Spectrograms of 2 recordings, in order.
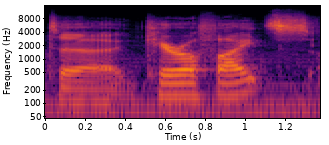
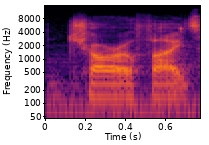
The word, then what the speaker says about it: charophytes: We talked about charophytes or charophytes. I believe that CH is pronounced with a K sound. So charophytes are the closest relatives of land plants.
